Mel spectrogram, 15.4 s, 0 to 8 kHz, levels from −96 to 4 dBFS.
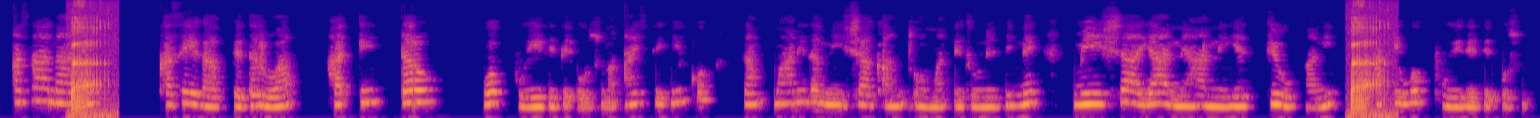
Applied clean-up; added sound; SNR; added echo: none; Burping, eructation; -4 dB; reverberation time 0.2 s.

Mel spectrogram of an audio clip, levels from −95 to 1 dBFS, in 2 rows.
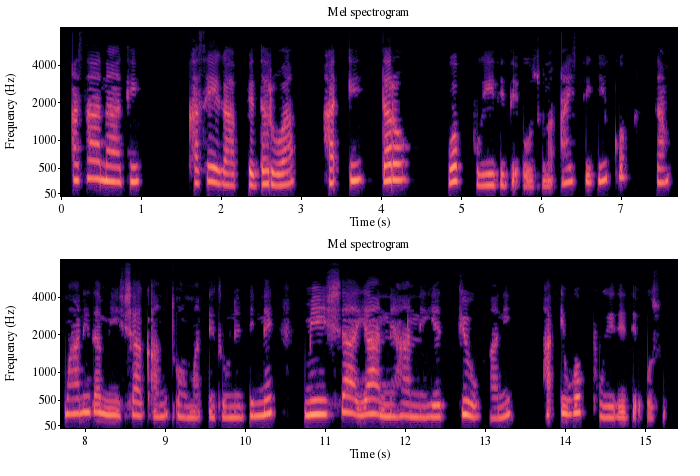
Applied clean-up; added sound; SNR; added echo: none; none; none; none.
